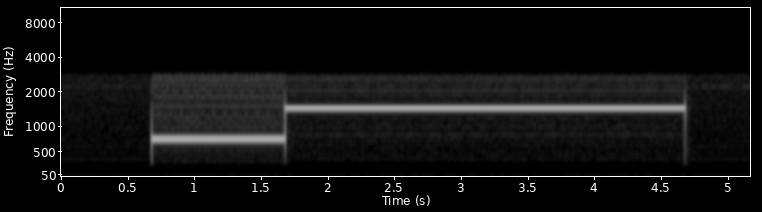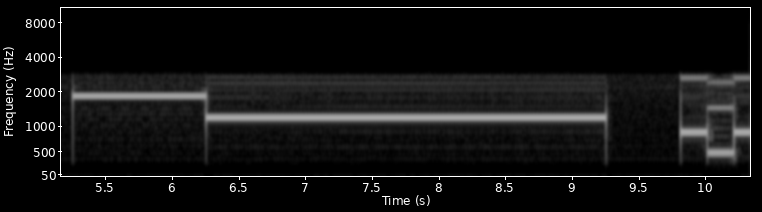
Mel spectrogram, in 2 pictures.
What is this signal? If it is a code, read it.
Two-tone page, heard as a one-second tone, then a three-second tone, about 750 then 1430 Hz, about 1850 then 1180 Hz, with noise. It is heard from 0.7 to 9.3 s.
